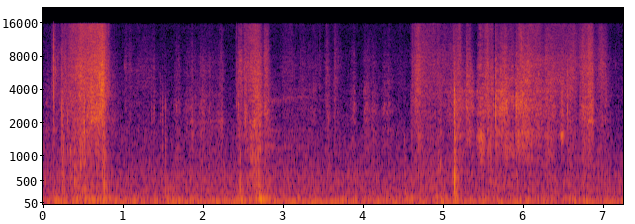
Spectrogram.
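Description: Black oil pastel scraped along drawn lines on thin watercolor paper in short scratchy strokes, then the sheet sliding and turning on the table, with a light click about five seconds in.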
